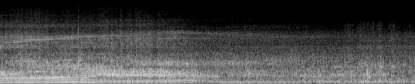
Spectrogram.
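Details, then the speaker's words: Car engine blips and settles with a coarse, raspy crackle on the exhaust note, heard from the front; suspected exhaust leak, possibly a holed X-pipe; owner considering stock tips. "that [ __ ] sounds F nasty but my car looks beautiful we about to see what they talking about I do hear it in like the front 100%"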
